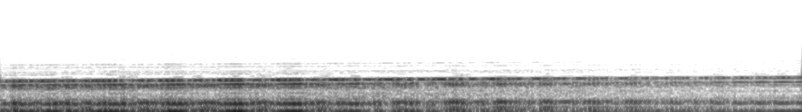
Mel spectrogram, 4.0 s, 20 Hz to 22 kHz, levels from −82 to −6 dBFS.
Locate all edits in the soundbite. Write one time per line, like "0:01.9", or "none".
none

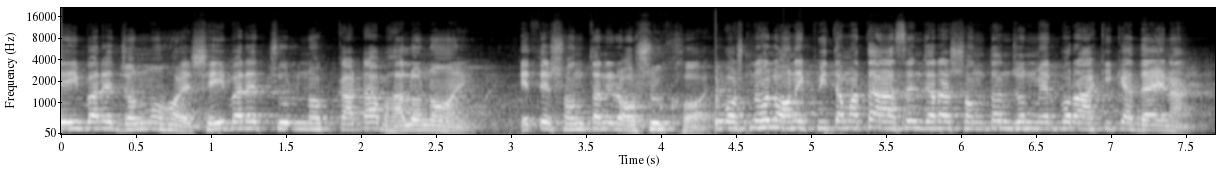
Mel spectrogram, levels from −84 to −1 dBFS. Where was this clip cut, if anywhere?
0:04.4

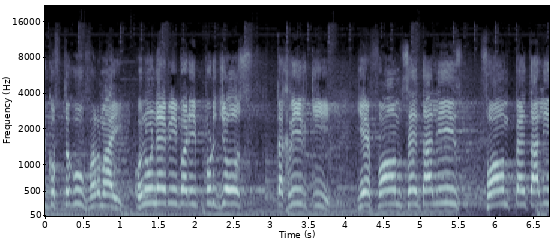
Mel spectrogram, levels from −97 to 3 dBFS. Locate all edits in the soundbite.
0:01.1

